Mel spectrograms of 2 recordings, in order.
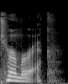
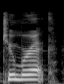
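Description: First: The first syllable sounds like 'tur', with r. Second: The first syllable sounds like 'too', without r.

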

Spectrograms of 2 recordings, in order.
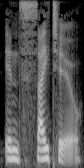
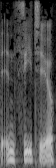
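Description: First: It is said the alternative American way. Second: It is said the usual European way. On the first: "the American pronunciation of in situ is" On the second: "most European pronunciations"

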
